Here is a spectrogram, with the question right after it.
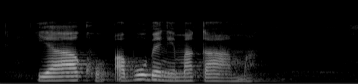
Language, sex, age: Swati, female, 18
